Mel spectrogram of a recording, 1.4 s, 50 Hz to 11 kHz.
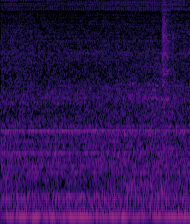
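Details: IBM ThinkPad (Pentium M 1.5, 1 GB RAM, no drive, dead CMOS battery) booting to BIOS: soft steady low hum with an even airy whir, no ticking, rubbing or surging; cooling fan spinning normally.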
